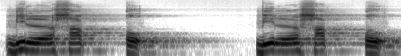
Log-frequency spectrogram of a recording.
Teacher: huruf q yang bertasdid maka ini yang disebut dengan qalqala Kubro qalqala yang kuat cara membacanya masuk dulu pada huruf qof baru dipantulkan · cara membacanya masuk dulu pada huruf qof baru dipantulkan bilhaqqo bilhaqqo pada saat memantulkan kita tebalkan bunyi qof karena huruf qof huruf istilla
